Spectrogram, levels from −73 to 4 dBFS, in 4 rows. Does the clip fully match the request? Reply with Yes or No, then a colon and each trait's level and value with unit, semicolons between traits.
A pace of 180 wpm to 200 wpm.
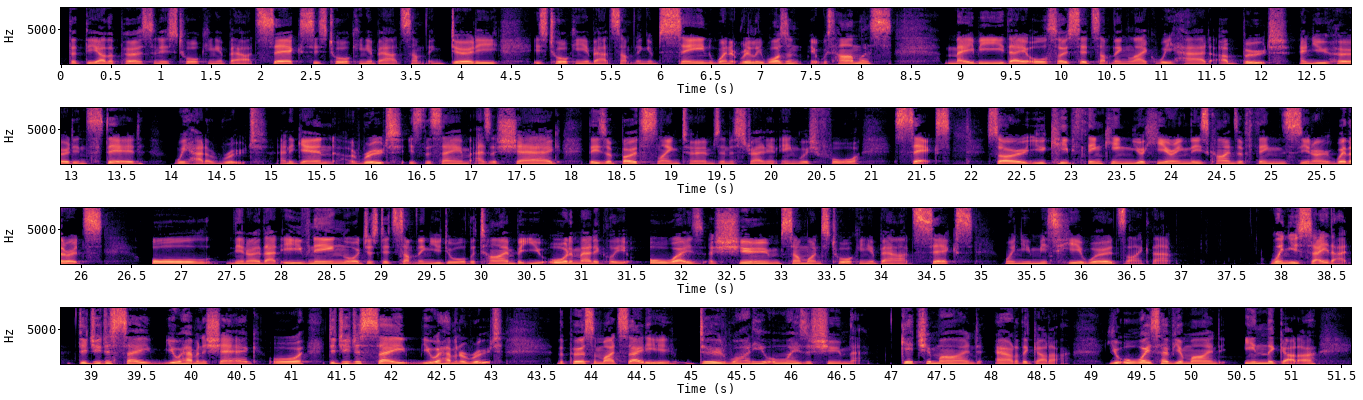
Yes: average, 185 wpm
